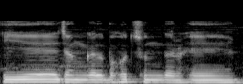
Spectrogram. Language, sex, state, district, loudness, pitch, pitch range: Hindi, male, Arunachal Pradesh, Lower Dibang Valley, -14 LUFS, 105 Hz, 100-115 Hz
